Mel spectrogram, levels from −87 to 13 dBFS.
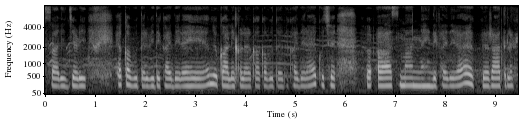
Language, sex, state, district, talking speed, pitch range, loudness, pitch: Hindi, female, Chhattisgarh, Korba, 165 wpm, 215-230 Hz, -27 LUFS, 220 Hz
